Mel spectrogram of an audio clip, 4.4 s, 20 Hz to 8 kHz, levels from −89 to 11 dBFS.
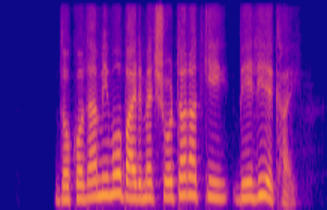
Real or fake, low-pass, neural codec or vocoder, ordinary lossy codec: fake; 7.2 kHz; codec, 16 kHz, 0.2 kbps, FocalCodec; AAC, 48 kbps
